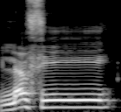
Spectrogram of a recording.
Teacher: इंसान, इंसान एकदम नहीं पढ़ेंगे। लफ़ी, फ़ा के साथ या मद्दा है, फ़ा ज़ेर फ़ी को यहाँ थोड़ा खींचेंगे। लफ़ी, इस तरह से।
